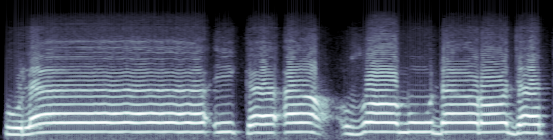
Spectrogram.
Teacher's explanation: Ulaika a'zamu darajatan من الذين أنفقوا من بعد وقاتلوا أولئك dibaca dengan panjang di sini mad wajib muttasil 4 ataupun 5 harakat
